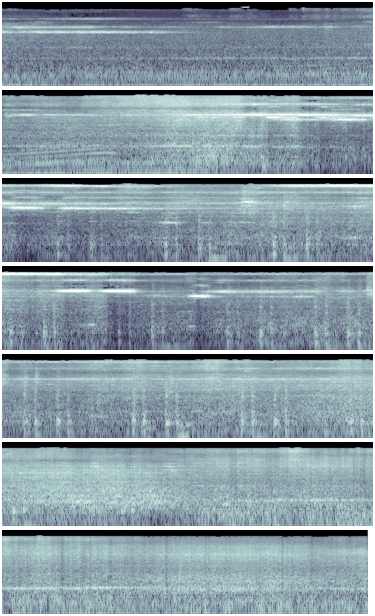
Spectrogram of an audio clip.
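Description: Rhaetian Railway electric train passing close on a curve. The wheels click over the track and the flanges squeal high against the curving rail, with a rising whine about four to six seconds in.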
